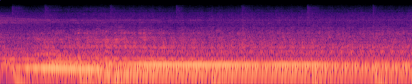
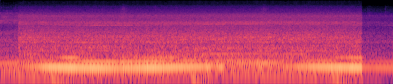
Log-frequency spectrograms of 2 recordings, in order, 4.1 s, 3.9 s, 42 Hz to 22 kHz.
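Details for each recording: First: BMW 335i N54 petrol engine right after start: uneven idle with irregular stumble and low steady groan; fluid coming off the belt caused the groaning; misfire with stored code for cylinder one. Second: BMW 335i, N54 engine, after misfire repair: steady, even low hum with no stumbles or skipped beats over several seconds; smooth idle with no misfire, left idling to check for codes.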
